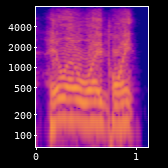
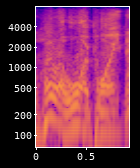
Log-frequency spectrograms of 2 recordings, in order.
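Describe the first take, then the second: First: Said in the usual way. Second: Put-on "Boy Point" with way turned into woy; joking "Boy Point" in place of Waypoint; deliberate mispronunciation. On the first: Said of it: "That's how I'm gonna say it". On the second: Shown as a demonstration. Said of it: "how I'm gonna say it from now on".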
